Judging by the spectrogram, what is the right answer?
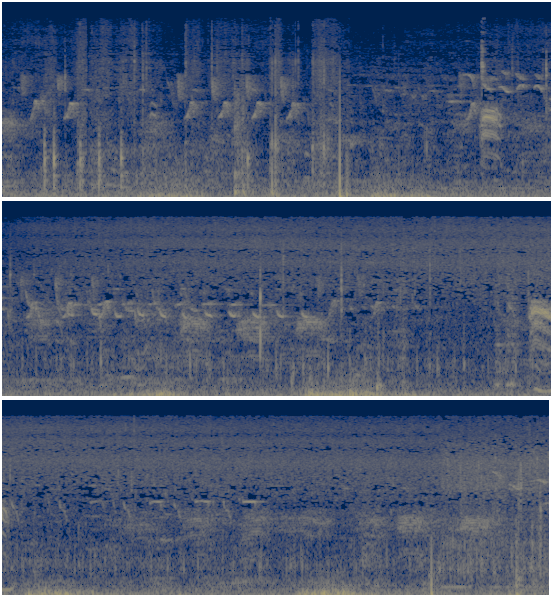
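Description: Faint sizzling of an oats-coated chicken leg deep-frying in hot groundnut oil, a steady hiss that builds about five seconds in. Small birds chirp repeatedly in the background through the first half.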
